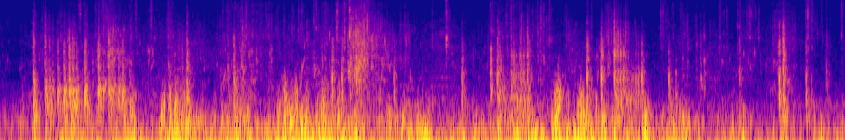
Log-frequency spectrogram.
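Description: Wind buffeting the microphone in a small wooden fishing boat at sea, a steady low rumble, with frequent small knocks and rustles from handling gear in the boat.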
